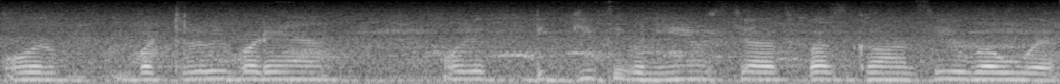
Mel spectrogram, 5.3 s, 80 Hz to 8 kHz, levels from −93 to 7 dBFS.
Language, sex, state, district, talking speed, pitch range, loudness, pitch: Hindi, female, Punjab, Fazilka, 215 wpm, 195-210 Hz, -18 LUFS, 205 Hz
